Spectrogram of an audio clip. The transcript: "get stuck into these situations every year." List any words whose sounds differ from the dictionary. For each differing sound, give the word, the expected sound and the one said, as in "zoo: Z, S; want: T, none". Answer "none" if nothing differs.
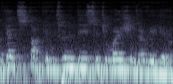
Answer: none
